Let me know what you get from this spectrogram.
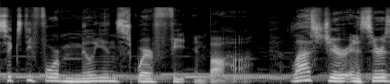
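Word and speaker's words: Barra: is a place called Baja RS are pronounced like H in Portuguese this is a new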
